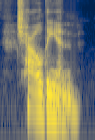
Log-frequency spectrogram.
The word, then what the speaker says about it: Chaldean: and that is Chaldean numerology.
